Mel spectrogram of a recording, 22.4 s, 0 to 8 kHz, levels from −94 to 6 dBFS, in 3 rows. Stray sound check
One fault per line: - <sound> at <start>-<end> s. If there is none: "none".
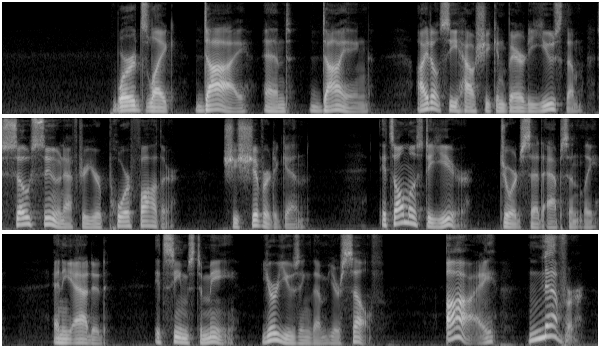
none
